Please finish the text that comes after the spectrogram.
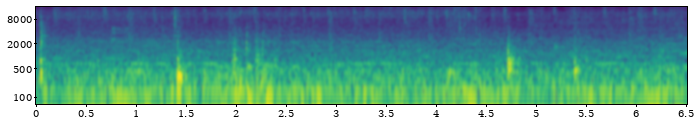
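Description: Chicken strips frying in a pan, a low, steady crackle with scattered louder pops and taps at intervals, fairly close and heard with no talking.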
